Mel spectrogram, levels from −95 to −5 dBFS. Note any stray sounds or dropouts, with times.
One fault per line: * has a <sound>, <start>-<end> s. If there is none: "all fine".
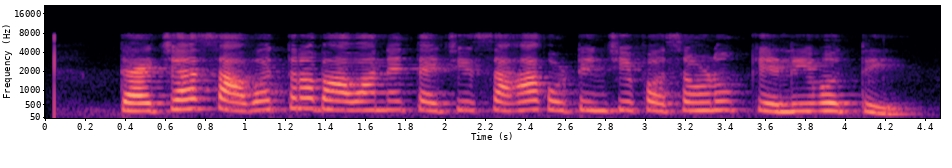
all fine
